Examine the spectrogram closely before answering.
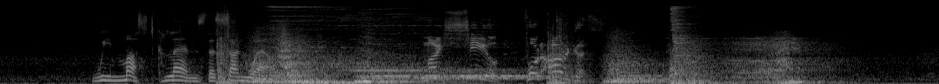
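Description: Game sound effects clash and chime.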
